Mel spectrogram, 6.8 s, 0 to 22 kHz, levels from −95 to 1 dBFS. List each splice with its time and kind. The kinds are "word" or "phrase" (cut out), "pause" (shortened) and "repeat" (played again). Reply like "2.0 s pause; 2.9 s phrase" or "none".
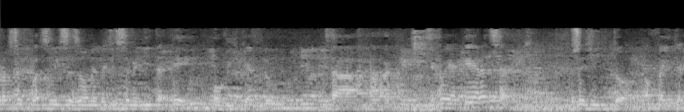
none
